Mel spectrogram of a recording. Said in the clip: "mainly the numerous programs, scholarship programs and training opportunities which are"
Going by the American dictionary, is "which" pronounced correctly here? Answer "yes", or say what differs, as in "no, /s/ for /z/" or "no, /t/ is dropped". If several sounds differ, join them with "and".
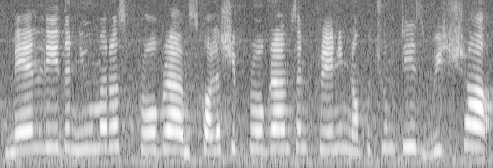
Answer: no, /ʃ/ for /tʃ/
